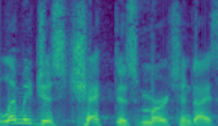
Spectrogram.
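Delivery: ordinary delivery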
